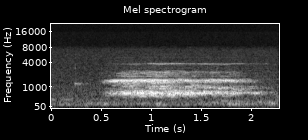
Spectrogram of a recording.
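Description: A person's deep, audible breath, soft and steady, starting about half a second in and lasting about a second and a half.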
